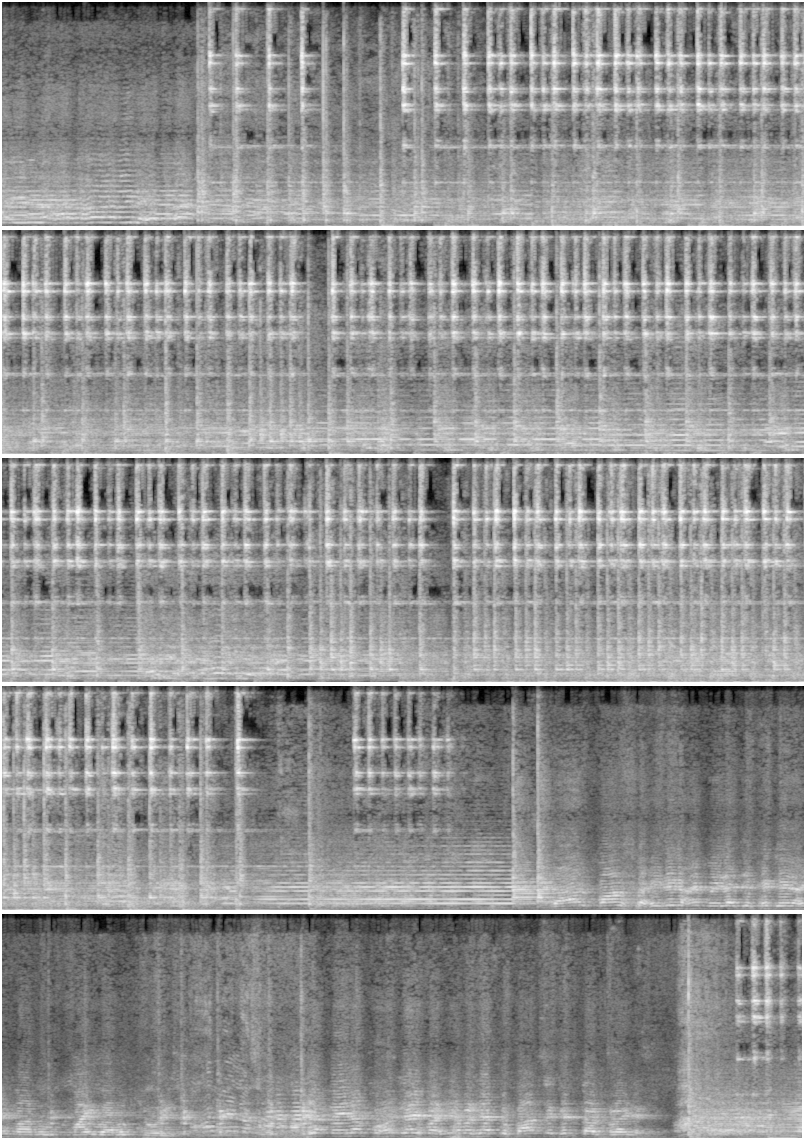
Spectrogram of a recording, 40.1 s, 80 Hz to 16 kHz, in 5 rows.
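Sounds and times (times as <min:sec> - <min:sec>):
fast hand drumming: 0:01.9 - 0:28.2
jingling percussion: 0:01.9 - 0:29.6, 0:39.0 - 0:40.0
deep drum beat: 0:02.0 - 0:28.1, 0:38.9 - 0:40.0.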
